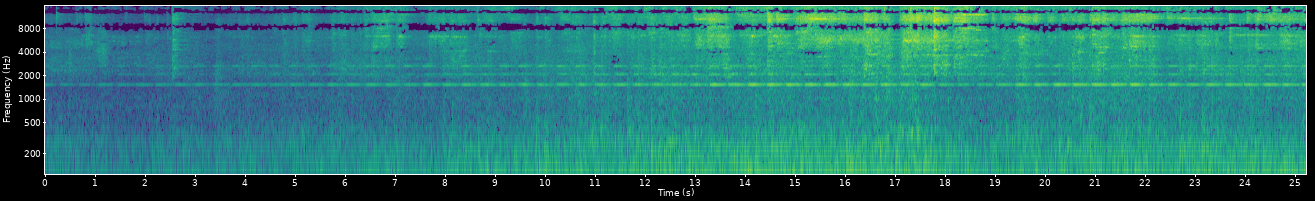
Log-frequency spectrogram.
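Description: Double-stack intermodal container cars of a BNSF freight train rolling past over a grade crossing: a steady rumble and clatter of steel wheels on rail that grows louder from about eight seconds in. A thin, steady high tone runs over it throughout.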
